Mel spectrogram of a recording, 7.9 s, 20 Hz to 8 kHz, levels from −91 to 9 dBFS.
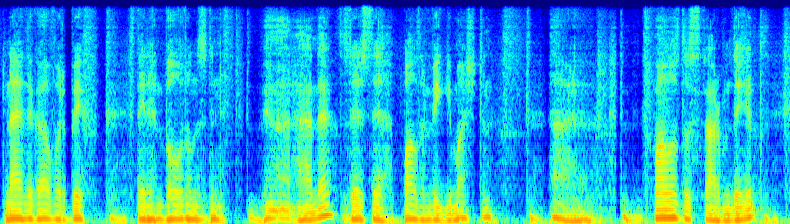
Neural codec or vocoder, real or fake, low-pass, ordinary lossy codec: codec, 16 kHz, 0.5 kbps, X-Codec, WavLM features, trained on Multilingual LibriSpeech; fake; 7.2 kHz; none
